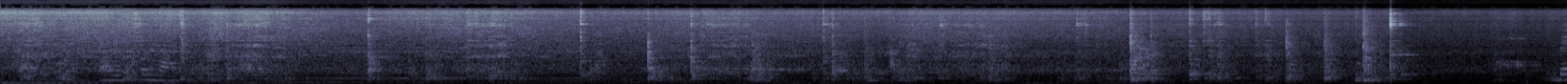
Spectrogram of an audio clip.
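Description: Coriander and pepper powder stirred into a frying pan for a Telugu ridge gourd and prawn curry, giving a steady sizzle of frying with scattered scrapes and clinks of a utensil against the pan.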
